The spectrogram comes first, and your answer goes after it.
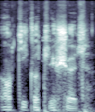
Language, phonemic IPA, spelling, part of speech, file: French, /ɑ̃.ti.kɔ.kly.ʃøz/, anticoquelucheuse, adjective, Fr-anticoquelucheuse.ogg
- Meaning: feminine singular of anticoquelucheux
